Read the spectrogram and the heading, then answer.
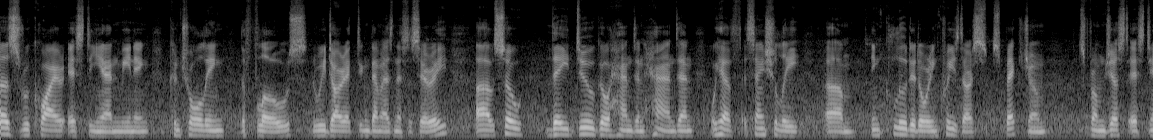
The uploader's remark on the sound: Live from MWC. In this archive of a livecast.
